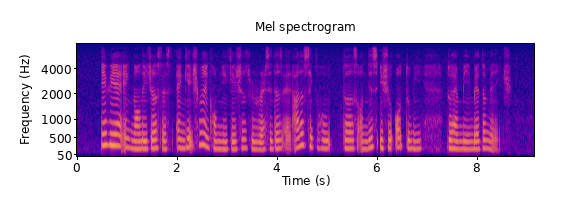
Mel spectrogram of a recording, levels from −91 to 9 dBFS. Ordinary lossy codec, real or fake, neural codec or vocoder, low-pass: none; real; none; 7.2 kHz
